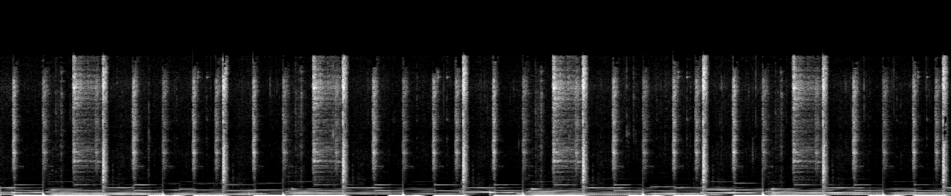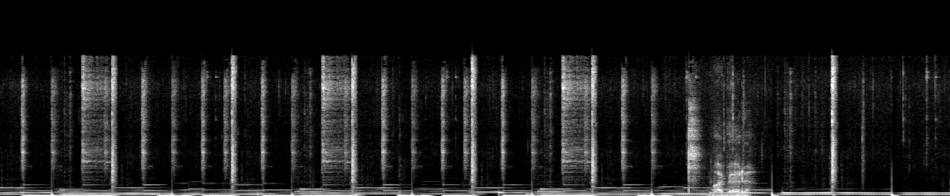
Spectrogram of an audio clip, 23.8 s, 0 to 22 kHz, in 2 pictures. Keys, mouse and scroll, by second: 4.1 click, 6.9 click, 11.0-20.0 drag, 20.9 click, 22.7 alt+click, 23.4-23.7 middle drag.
